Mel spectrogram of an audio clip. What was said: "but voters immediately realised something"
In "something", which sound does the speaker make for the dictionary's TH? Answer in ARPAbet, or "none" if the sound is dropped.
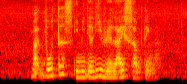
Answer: T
